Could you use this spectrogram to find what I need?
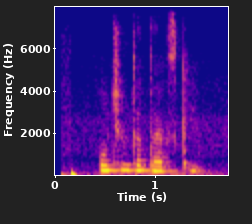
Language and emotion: Russian, neutral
